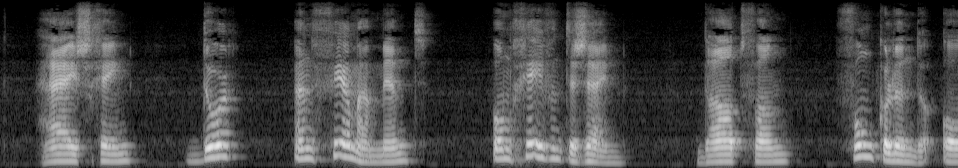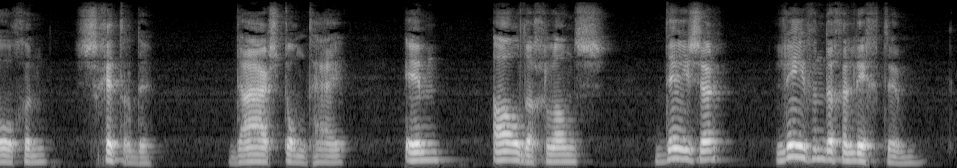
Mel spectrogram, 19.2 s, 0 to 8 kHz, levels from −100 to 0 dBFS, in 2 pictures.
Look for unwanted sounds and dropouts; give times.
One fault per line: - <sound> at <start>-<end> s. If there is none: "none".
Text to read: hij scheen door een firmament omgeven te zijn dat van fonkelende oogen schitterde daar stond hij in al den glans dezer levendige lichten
none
